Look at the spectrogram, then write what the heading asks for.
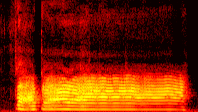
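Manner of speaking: high, loud, drawn-out yell of disbelief; shocked yell. Retold or imitated. Told she has herpes, he screams in long disbelief. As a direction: stretch it out, hollering in horror.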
